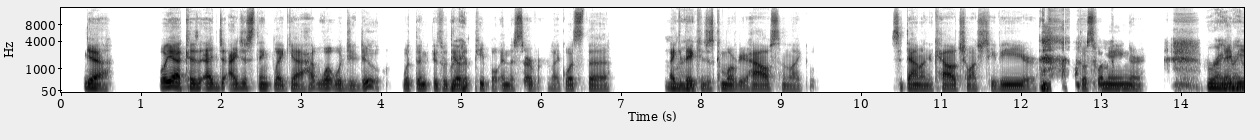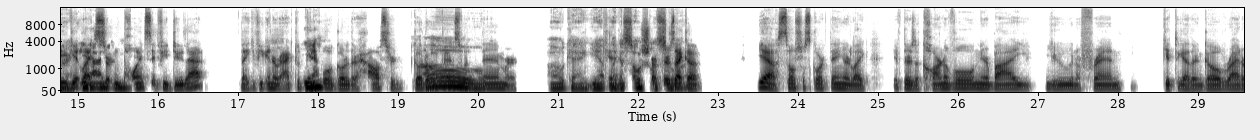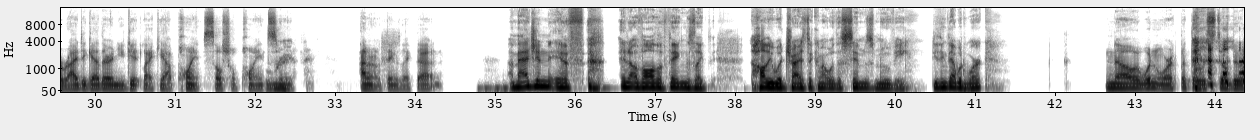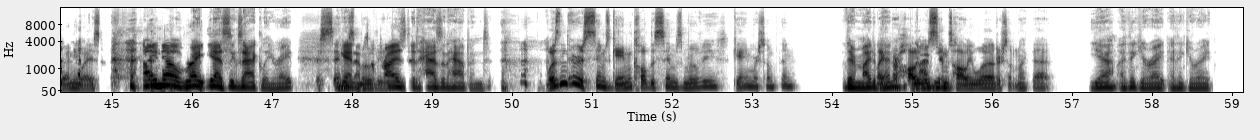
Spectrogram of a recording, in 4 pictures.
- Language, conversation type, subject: English, unstructured, How does the structure of a game shape the player's overall experience?
- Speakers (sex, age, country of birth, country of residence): male, 40-44, United States, United States; male, 40-44, United States, United States
- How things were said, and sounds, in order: tapping; laugh; drawn out: "Oh"; alarm; chuckle; other background noise; laugh; laugh; chuckle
